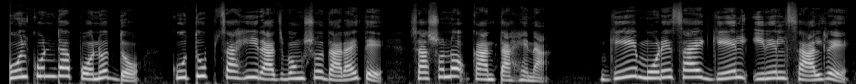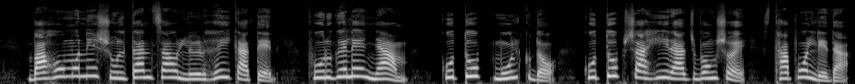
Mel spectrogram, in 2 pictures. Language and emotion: Santali, neutral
